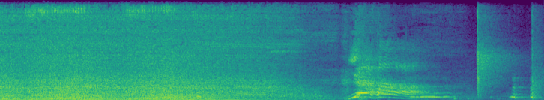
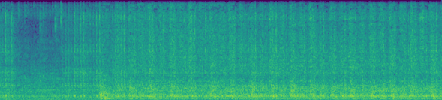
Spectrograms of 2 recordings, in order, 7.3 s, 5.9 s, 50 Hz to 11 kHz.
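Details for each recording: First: 1972 VW Super Beetle air-cooled flat-four, first start after sitting 30 years: catches and runs rough but steady for a few seconds, then dies off. It fires right up and sounds good, with little blown from the exhaust. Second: 1972 VW Super Beetle air-cooled engine, long stored, during no-start troubleshooting: steady fast starter churn, about three to four turns a second, never catches. It cranks but won't start after they check whether the carburetor squirts fuel.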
